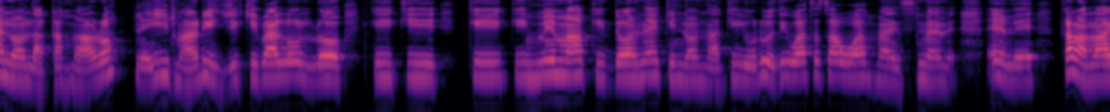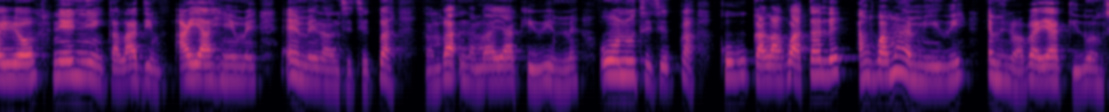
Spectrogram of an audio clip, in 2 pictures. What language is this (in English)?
Yace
